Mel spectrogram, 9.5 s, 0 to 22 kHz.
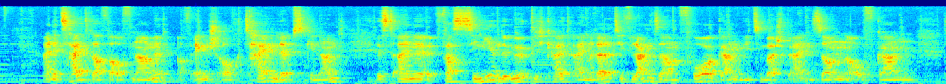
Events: [0.00, 9.45] mechanisms
[0.00, 9.45] music
[0.16, 0.36] breathing
[0.41, 3.41] man speaking
[0.92, 1.42] surface contact
[1.75, 1.98] surface contact
[3.47, 3.72] breathing
[3.76, 9.11] man speaking
[5.38, 5.51] tick
[6.66, 6.88] surface contact
[8.55, 8.74] surface contact
[9.15, 9.40] breathing

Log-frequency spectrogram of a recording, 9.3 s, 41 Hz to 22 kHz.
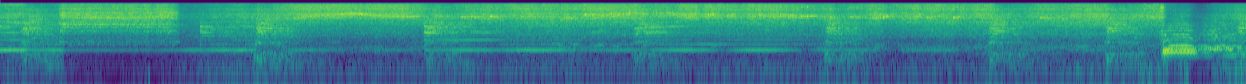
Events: [0.00, 0.48] bell
[0.00, 9.34] train wagon
[0.10, 0.37] generic impact sounds
[0.39, 1.30] steam whistle
[1.29, 2.57] wind noise (microphone)
[1.45, 1.92] bell
[1.84, 2.18] generic impact sounds
[2.03, 8.75] steam whistle
[2.33, 2.85] human voice
[3.10, 3.45] generic impact sounds
[3.13, 3.76] bell
[3.95, 4.63] human voice
[4.72, 4.94] generic impact sounds
[4.73, 5.18] bell
[5.23, 5.39] human voice
[6.12, 6.43] generic impact sounds
[7.38, 7.61] generic impact sounds
[8.24, 8.57] generic impact sounds
[8.44, 8.94] wind noise (microphone)
[8.66, 9.34] train whistle
[9.08, 9.34] wind noise (microphone)

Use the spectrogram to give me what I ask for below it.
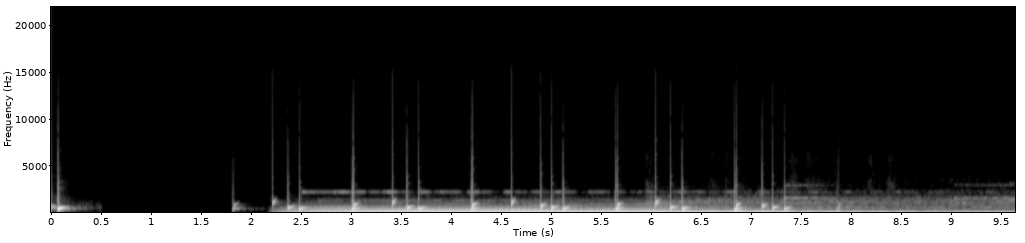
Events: [0.00, 0.34] plop
[1.77, 1.98] plop
[2.13, 2.58] plop
[2.13, 9.64] music
[2.97, 3.10] plop
[3.36, 3.74] plop
[4.16, 4.29] plop
[4.54, 4.64] plop
[4.85, 5.18] plop
[5.59, 5.72] plop
[6.01, 6.39] plop
[6.79, 6.91] plop
[7.06, 7.42] plop
[7.79, 7.92] plop

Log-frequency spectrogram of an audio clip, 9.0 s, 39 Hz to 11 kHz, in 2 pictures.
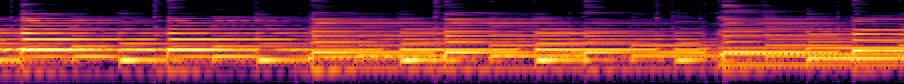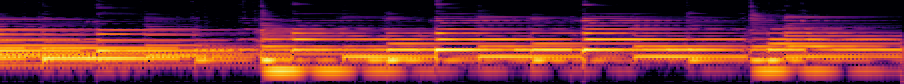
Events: [0.01, 9.04] music

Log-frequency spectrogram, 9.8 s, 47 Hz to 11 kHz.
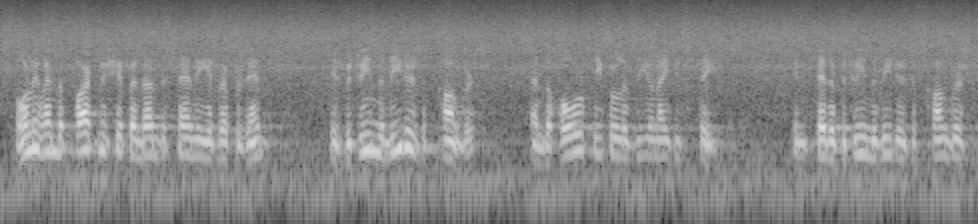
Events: [0.00, 9.75] noise
[0.12, 2.56] man speaking
[3.24, 4.71] man speaking
[5.24, 7.16] man speaking
[7.90, 9.64] man speaking

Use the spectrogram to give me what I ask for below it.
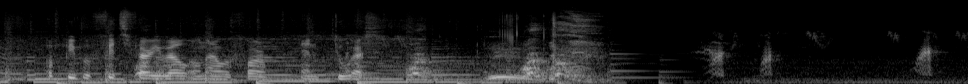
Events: [0.03, 5.89] music
[0.39, 2.69] male speech
[2.91, 3.75] male speech
[3.94, 4.89] bark
[5.22, 6.08] cough
[6.94, 7.78] quack
[7.03, 9.65] chirp
[9.00, 9.54] quack

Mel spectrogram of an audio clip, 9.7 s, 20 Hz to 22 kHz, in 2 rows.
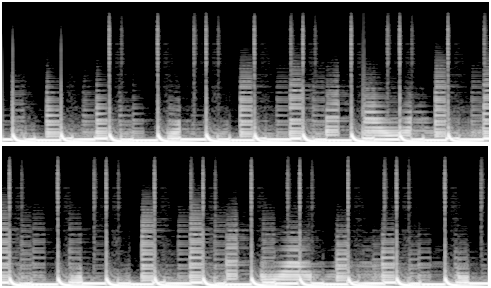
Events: [0.03, 9.73] music

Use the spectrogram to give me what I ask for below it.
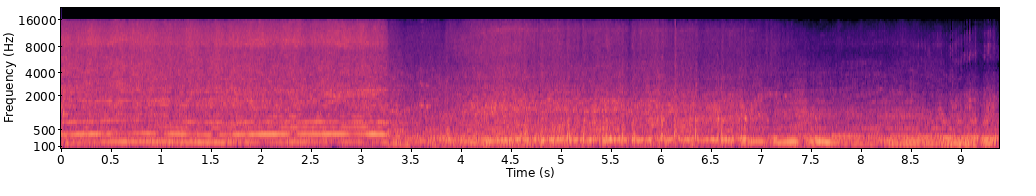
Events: [0.00, 3.19] vroom
[0.00, 9.35] car
[7.86, 9.35] vroom

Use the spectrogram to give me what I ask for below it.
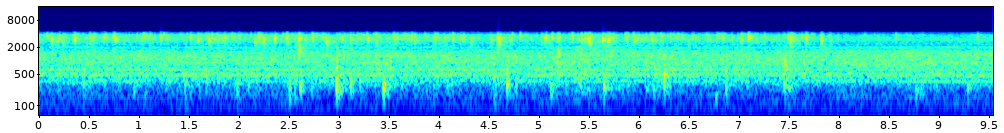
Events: [0.00, 9.54] heavy engine (low frequency)
[0.00, 9.54] liquid
[2.48, 2.63] walk
[2.95, 3.12] walk
[3.39, 3.57] walk
[4.57, 4.70] walk
[5.08, 5.21] walk
[5.55, 5.73] walk
[6.21, 6.34] walk
[7.41, 7.57] walk
[8.57, 8.76] walk
[9.20, 9.37] walk

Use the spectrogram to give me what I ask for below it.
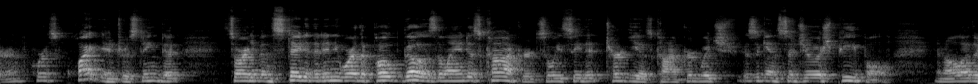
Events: [0.00, 1.80] male speech
[0.00, 9.75] background noise
[1.78, 2.26] breathing
[2.26, 8.90] male speech
[8.89, 9.32] breathing
[9.35, 9.75] male speech

